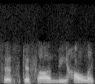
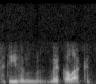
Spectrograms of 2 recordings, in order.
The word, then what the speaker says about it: Stefan Michalak: Well, if you pronounce it as the family pronounces it, it's Stefan Michalak, but everybody says it's Stephen Michalak.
